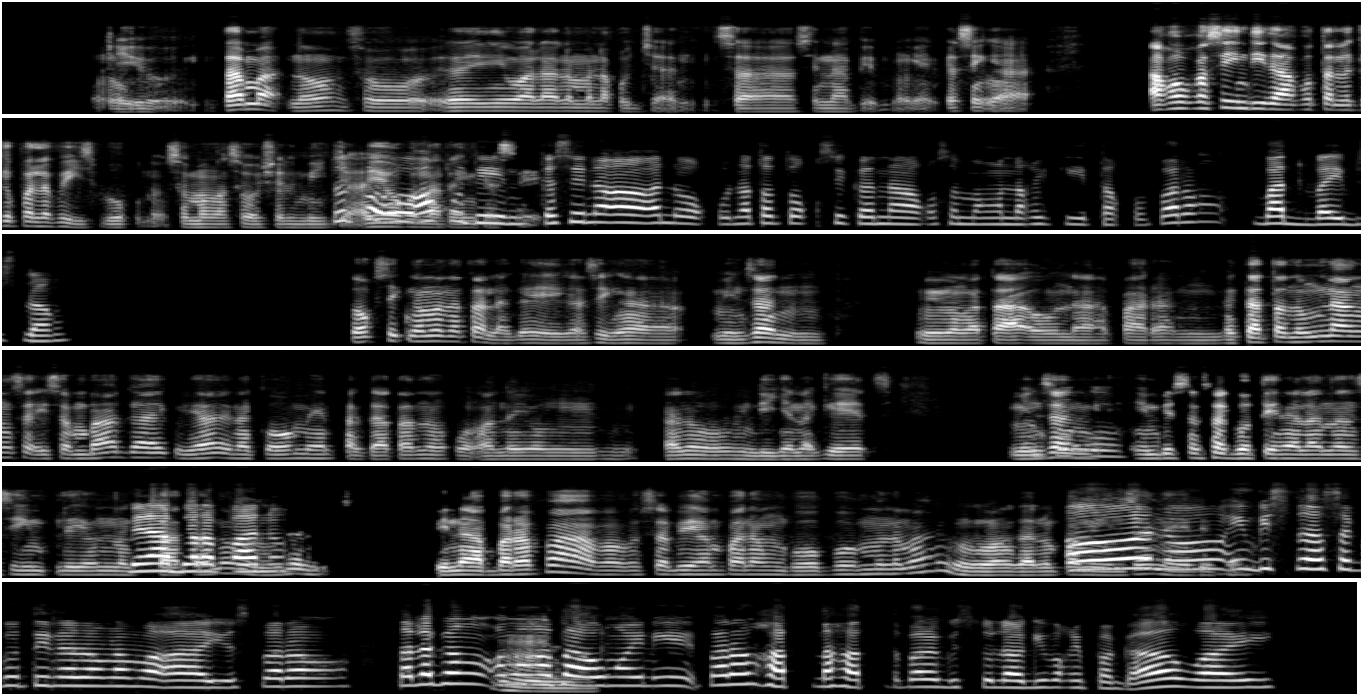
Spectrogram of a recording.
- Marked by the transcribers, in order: in English: "bad vibes"; in English: "Toxic"
- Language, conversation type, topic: Filipino, unstructured, Paano mo ipinapakita ang kabutihan sa araw-araw?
